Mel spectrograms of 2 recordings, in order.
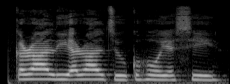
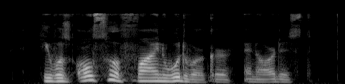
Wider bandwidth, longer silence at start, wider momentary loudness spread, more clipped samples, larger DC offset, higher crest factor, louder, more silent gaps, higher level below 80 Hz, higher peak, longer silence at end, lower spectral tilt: first, 16 kHz vs 11.5 kHz; second, 0.15 s vs 0.45 s; second, 8 LU vs 14 LU; neither; neither; about the same, 16 dB vs 18 dB; about the same, -23 LUFS vs -25 LUFS; neither; first, -54 dBFS vs -70 dBFS; about the same, -6 dBFS vs -6 dBFS; second, 0.1 s vs 0.45 s; second, -4 dB/octave vs -6.5 dB/octave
